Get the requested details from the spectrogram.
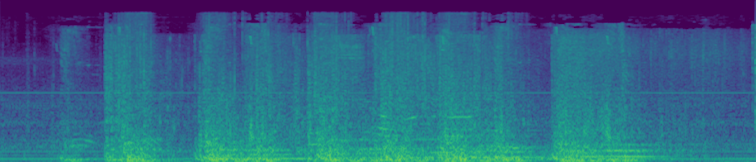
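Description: A pickaxe strikes wood over and over with hard thuds.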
